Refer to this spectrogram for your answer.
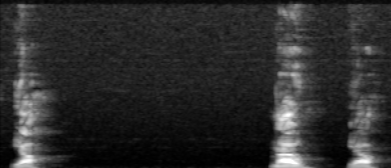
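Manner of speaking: soft, quiet, everyday speaking voice. Speaker shows their usual way of talking: soft voice. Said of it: "I have a soft voice. Like".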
